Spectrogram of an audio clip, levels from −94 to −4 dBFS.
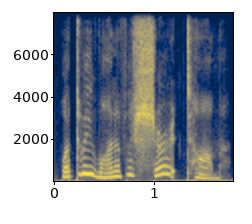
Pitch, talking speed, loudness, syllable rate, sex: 255 Hz, 270 wpm, -14 LUFS, 5.4 syllables/s, female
